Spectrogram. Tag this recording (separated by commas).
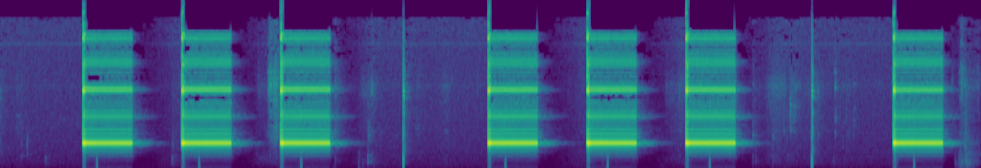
Fire alarm, smoke alarm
